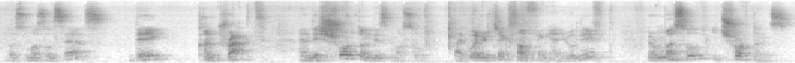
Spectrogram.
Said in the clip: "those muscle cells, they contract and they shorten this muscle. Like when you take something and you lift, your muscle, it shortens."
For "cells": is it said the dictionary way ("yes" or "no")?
no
